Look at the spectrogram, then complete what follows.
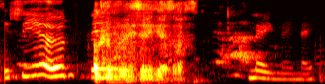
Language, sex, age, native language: Icelandic, male, 9, Icelandic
